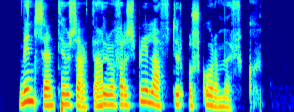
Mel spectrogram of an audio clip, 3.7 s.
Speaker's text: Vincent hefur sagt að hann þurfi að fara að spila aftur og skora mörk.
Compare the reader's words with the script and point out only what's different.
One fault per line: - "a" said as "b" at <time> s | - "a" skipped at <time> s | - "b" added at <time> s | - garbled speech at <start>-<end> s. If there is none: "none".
- "hann" skipped at 1.3 s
